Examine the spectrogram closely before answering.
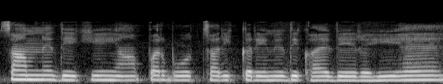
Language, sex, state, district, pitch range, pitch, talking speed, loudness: Hindi, female, Uttar Pradesh, Shamli, 195-205 Hz, 200 Hz, 150 wpm, -14 LUFS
